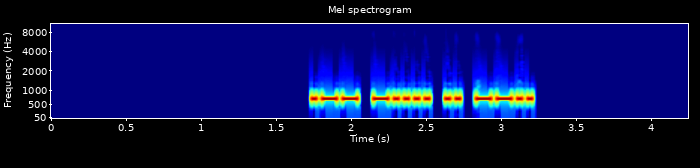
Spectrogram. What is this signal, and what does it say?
Morse code, heard as a keyed tone, about 34 wpm, 700 Hz. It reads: W6IZ
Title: USA Call Signs - 4 Characters - 35wpm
